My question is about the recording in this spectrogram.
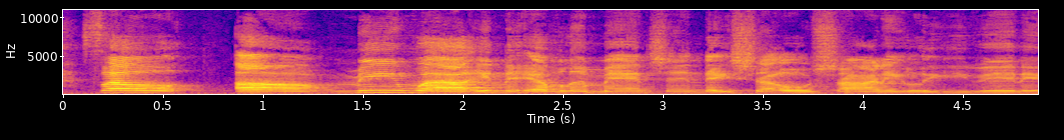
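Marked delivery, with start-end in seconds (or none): none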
